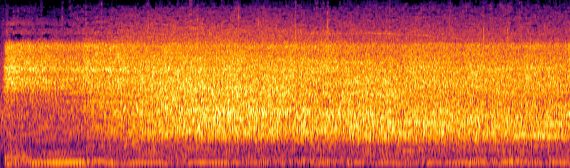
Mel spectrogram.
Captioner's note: lively metal music; audience cheering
